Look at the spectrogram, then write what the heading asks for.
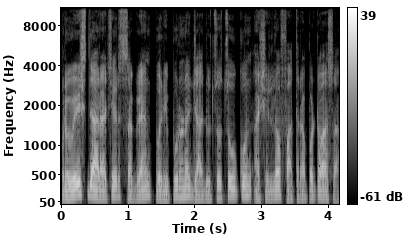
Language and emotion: Goan Konkani, neutral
